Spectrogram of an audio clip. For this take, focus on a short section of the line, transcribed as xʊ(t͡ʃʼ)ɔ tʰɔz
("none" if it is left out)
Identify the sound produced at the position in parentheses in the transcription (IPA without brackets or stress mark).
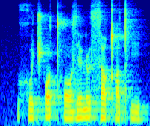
t͡ʃʼ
